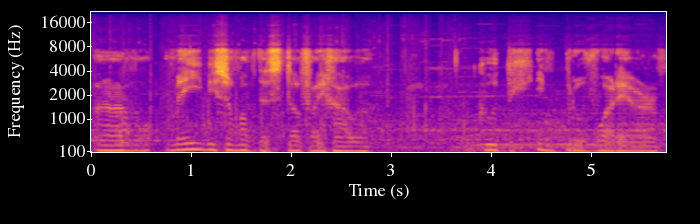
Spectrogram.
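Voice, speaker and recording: Male game streamer, unhurried and halting, casual live commentary over prominent game music. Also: mid-range voice, steady tone, creaky, distant mic. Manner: halting, repeats himself. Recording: loud game music behind voice.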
